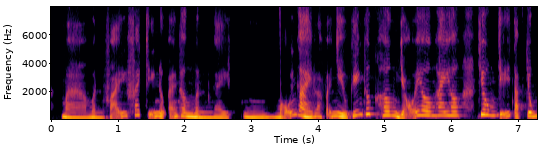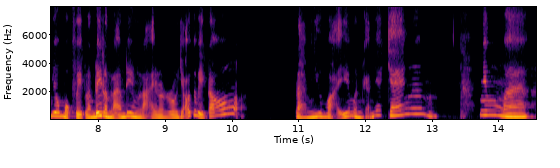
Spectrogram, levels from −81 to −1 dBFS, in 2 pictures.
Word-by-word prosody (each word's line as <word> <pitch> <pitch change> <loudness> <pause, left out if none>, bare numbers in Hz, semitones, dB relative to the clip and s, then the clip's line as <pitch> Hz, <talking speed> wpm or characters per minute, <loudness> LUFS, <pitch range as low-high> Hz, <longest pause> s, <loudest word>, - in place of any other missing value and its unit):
mà 175 -6 +1
mình 180 -2 +1
phải 245 - -5
phát 340 +4 -5
triển 255 - -2
được 225 - +2
bản 245 - -2
thân 250 -3 +4
mình 185 -5 +5
ngày 180 -2 -2 0.2
ừm, 195 -1 +1
mỗi 185 - -1
ngày 270 - +5
là 235 +1 -3
phải - - -6
nhiều 235 -6 +6
kiến 310 +6 -1
thức 405 0 +2
hơn, 300 -6 +3
giỏi 190 +10 -1
hơn, 305 -2 +1
hay 295 0 -2
hơn. 295 0 0 0.3
Chứ 375 - +5
hông 310 -4 -2
chỉ 395 -7 -1
tập - - -1
trung 260 -1 +5
vô 260 -1 +3
1 210 -7 0
việc 200 -4 +1
làm 190 +1 +2
đi 255 +4 +8
làm 245 -5 +4
lại, 185 -1 -1
làm 200 +2 +2
đi 250 +2 +1
làm 210 - +3
lại 180 +1 -6
rồi 190 -1 -2
rồi 185 +1 -3
giỏi 195 +7 -4
cái 320 - -4
việc 200 -6 0
đó, 330 +8 -4 1.0
làm 185 -2 -2
như 230 +3 +1
vậy 215 0 -4
á 270 - -8
mình 210 -6 0
cảm 220 - -8
giác 320 +4 -11
chán 310 +4 -2
lắm! 405 -10 -9 0.7
Nhưng 335 -2 -5
mà 230 -2 +4
240 Hz, 230 wpm, -22 LUFS, 195-295 Hz, 1.0 s, đi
